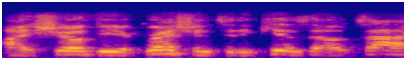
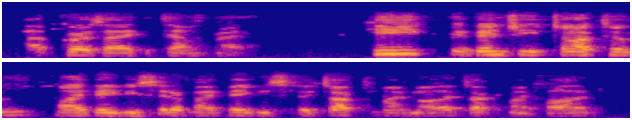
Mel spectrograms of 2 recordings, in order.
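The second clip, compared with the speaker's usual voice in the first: usual speaking voice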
